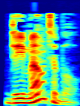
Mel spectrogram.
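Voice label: "demountable", British English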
